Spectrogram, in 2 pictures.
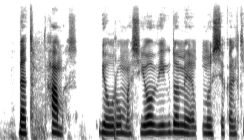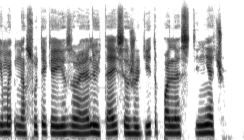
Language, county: Lithuanian, Šiauliai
